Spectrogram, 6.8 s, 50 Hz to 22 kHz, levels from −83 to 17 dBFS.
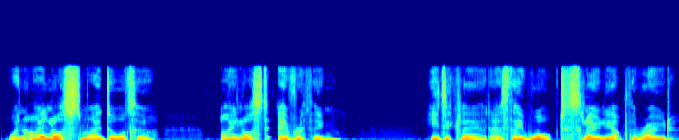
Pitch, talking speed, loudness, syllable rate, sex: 215 Hz, 150 wpm, -17 LUFS, 4.8 syllables/s, female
